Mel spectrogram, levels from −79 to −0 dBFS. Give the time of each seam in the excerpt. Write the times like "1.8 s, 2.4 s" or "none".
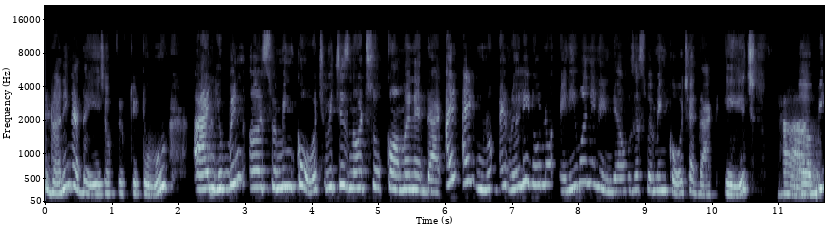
none

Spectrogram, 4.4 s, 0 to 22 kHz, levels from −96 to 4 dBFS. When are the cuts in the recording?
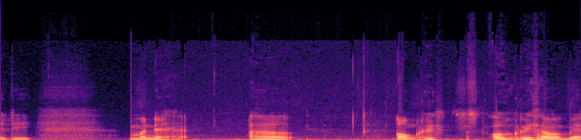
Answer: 1.0 s

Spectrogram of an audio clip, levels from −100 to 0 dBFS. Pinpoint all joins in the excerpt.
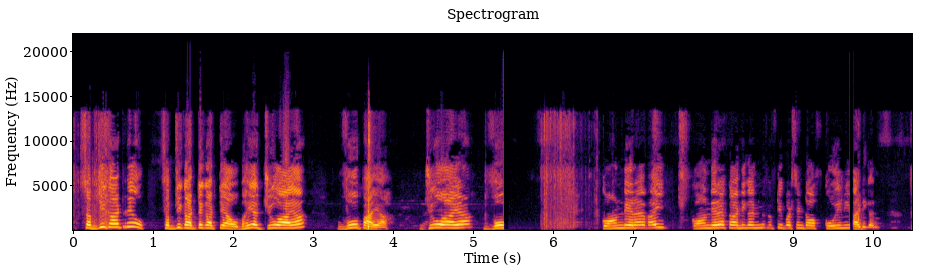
5.4 s, 9.8 s

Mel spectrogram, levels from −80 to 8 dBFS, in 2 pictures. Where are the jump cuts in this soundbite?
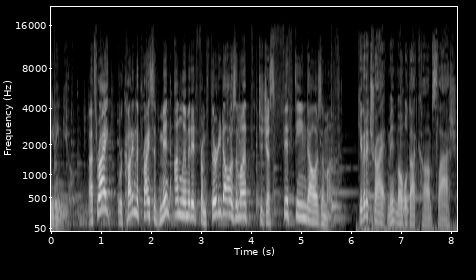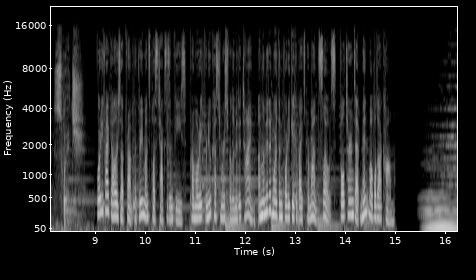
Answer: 15.3 s

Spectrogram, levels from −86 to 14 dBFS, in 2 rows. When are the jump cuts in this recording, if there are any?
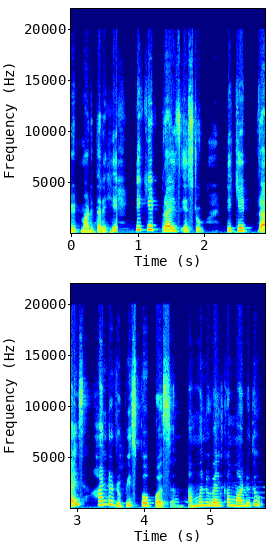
0.7 s, 4.5 s

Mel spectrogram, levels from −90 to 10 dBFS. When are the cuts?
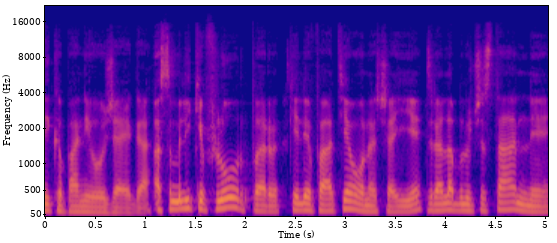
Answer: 1.1 s, 2.4 s, 3.8 s

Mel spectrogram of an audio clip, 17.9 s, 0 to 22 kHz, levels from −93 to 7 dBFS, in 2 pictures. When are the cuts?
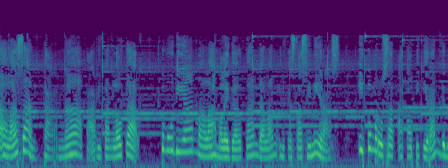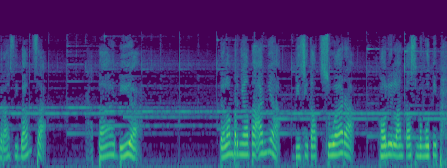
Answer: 11.8 s, 13.3 s

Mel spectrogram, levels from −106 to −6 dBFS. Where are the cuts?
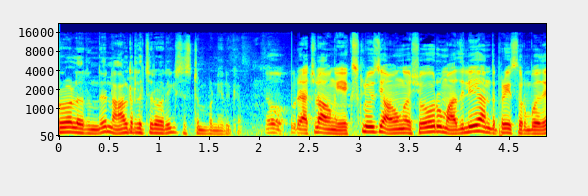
2.3 s

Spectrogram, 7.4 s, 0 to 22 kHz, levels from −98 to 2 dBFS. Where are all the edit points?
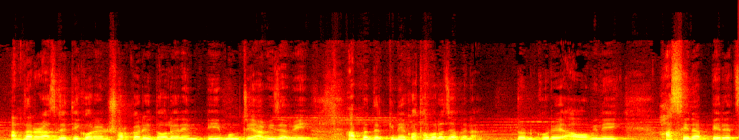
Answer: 5.1 s

